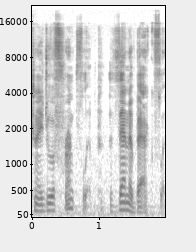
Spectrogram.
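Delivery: normal talking voice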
